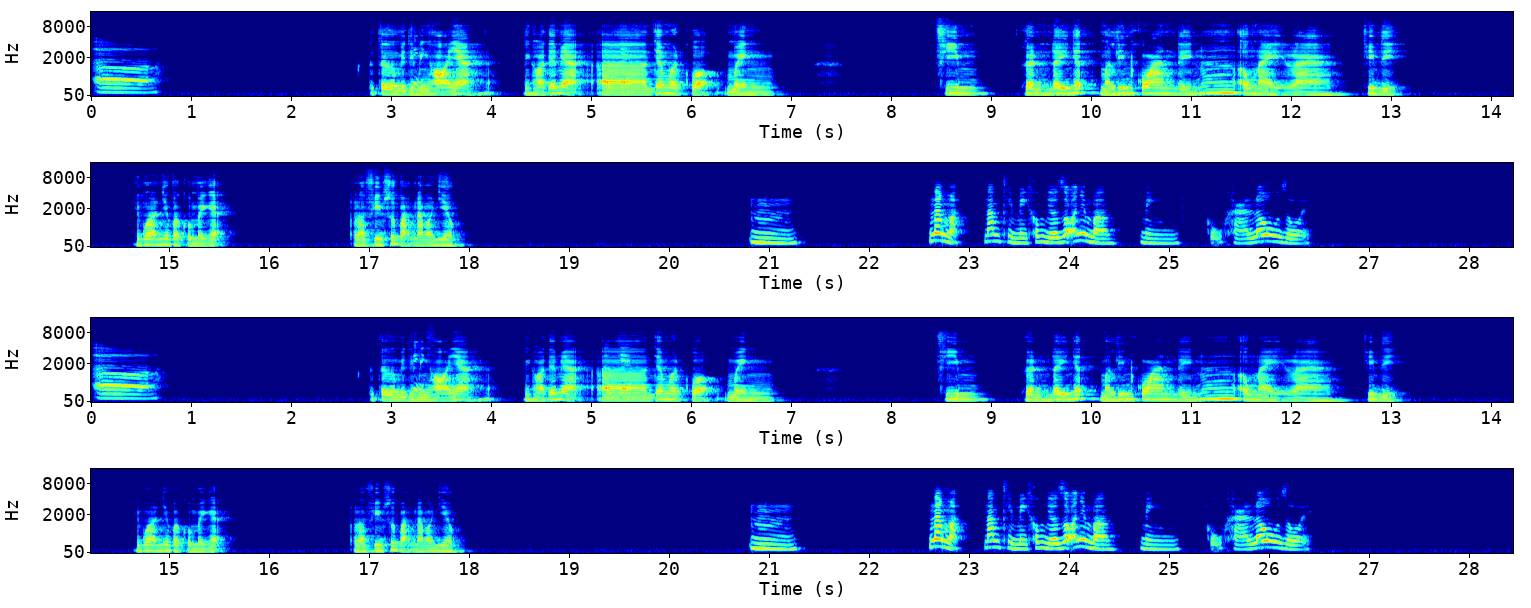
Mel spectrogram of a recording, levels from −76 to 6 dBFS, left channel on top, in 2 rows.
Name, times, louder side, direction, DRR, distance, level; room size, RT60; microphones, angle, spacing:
voice 1, 0.0-0.7 3.2-3.3 5.1-5.4 20.8-21.3 22.6-25.1 25.4-26.4, right 1 dB, 15° right, 3.9 m, -27 dB
voice 2, 2.8-4.0 4.3-6.9 8.5-9.0 9.3-13.1 14.7-15.6 16.8-18.0, left 2 dB, 70° left, 5.3 m, -25 dB
head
